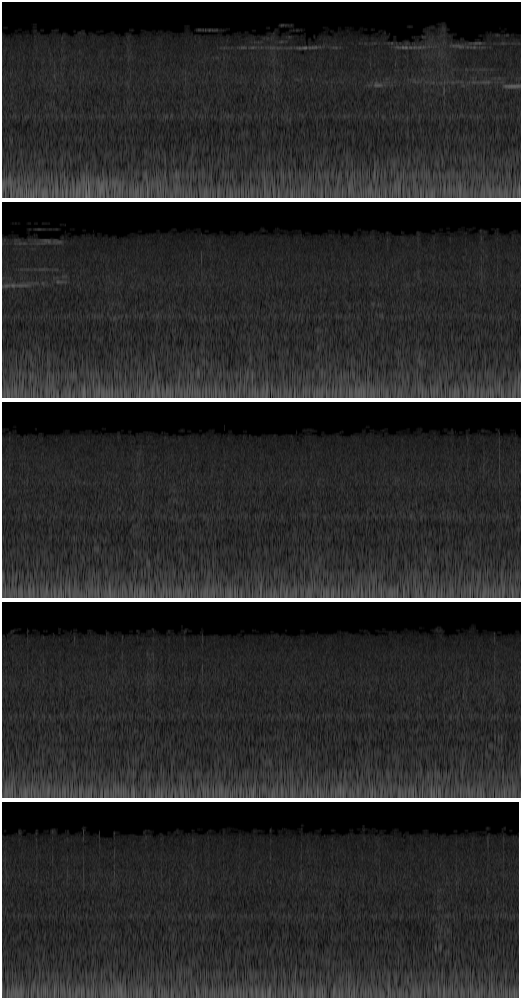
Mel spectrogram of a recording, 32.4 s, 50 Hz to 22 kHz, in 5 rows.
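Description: Cabin sound of a 2011 NABI 416.15 transit bus, its Cummins ISL9 inline-six diesel running steadily with drivetrain and road noise.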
